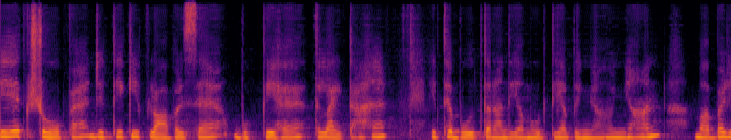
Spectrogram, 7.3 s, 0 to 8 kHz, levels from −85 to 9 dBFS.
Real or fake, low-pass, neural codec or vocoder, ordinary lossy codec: fake; none; codec, 16 kHz, 0.7 kbps, FocalCodec; none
